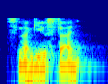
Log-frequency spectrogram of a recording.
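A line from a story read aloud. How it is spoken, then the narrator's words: Grumbling. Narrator (Russian): буркнул Толик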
